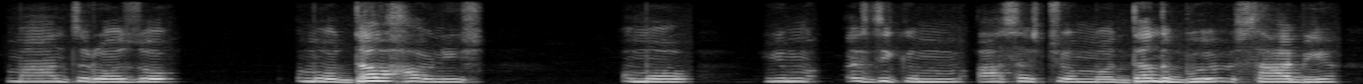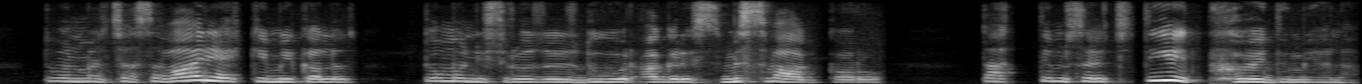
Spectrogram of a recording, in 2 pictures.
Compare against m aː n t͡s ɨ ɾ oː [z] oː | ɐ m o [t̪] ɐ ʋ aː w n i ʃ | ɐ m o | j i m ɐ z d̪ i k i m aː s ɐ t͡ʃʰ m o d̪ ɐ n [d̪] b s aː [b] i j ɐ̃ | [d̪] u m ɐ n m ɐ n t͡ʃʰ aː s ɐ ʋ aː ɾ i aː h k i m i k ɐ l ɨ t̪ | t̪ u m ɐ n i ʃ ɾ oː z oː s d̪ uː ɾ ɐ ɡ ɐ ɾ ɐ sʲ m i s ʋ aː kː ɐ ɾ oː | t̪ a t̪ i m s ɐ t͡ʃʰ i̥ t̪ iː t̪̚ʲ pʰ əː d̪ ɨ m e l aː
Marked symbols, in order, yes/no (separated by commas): yes, no, yes, yes, no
